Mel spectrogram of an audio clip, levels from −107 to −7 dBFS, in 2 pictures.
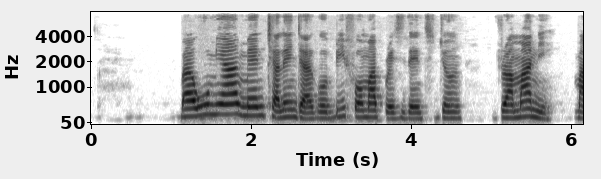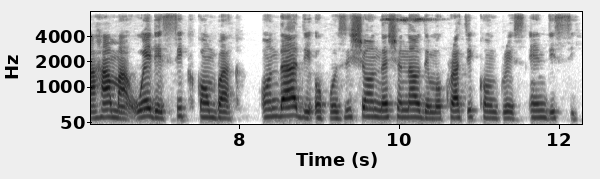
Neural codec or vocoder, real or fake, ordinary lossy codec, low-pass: none; real; none; 7.2 kHz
